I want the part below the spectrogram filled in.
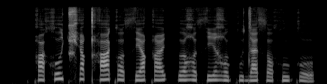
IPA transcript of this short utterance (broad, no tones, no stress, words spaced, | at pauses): qoxot͡ɕʰi qʰakɔ θeqi | ʊʁʊ θiʁu kudaθɔ xuko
